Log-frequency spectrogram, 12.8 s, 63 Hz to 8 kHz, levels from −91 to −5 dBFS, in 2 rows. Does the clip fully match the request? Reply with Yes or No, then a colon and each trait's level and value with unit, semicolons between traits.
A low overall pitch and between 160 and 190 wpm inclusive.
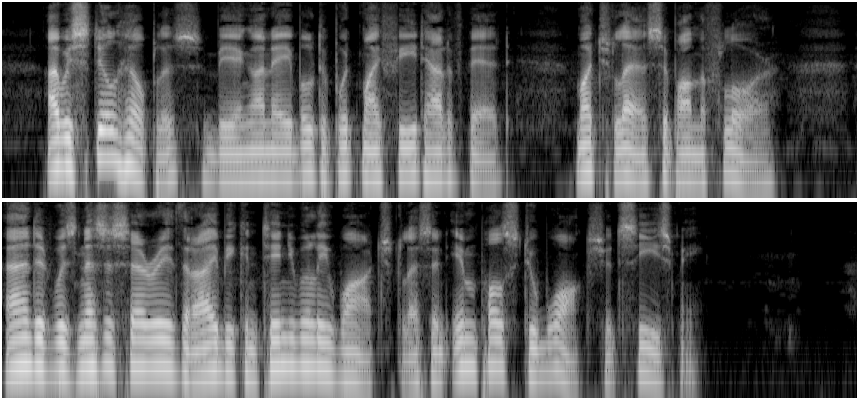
Yes: low, 110 Hz; average, 165 wpm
